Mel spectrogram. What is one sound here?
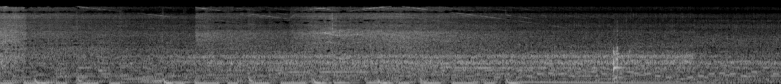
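A power drill whirs.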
